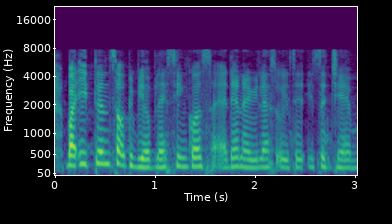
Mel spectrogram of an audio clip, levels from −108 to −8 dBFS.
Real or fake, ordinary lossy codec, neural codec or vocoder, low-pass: fake; none; codec, 16 kHz, 8 kbps, FreqCodec, larger model; none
